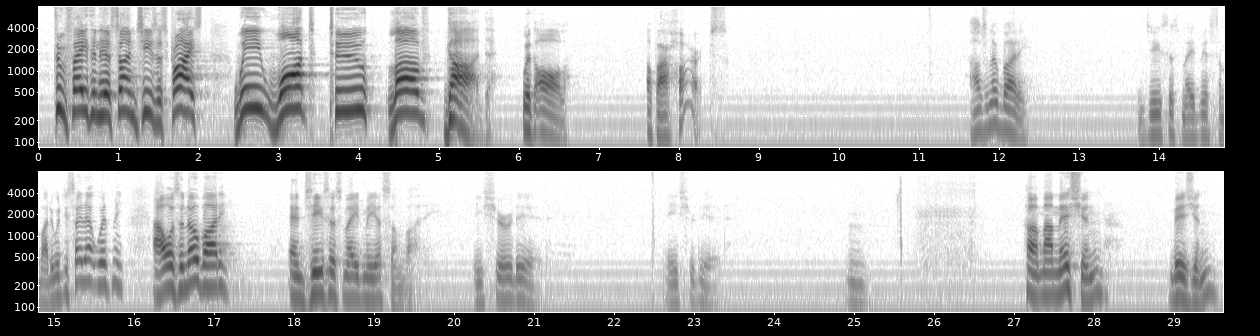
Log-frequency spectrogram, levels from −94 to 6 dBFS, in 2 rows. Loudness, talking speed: -25 LUFS, 110 wpm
